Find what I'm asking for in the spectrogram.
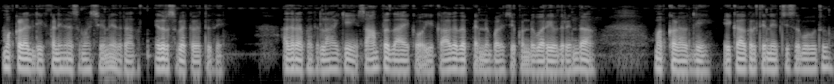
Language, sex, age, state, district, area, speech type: Kannada, male, 30-45, Karnataka, Koppal, rural, spontaneous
